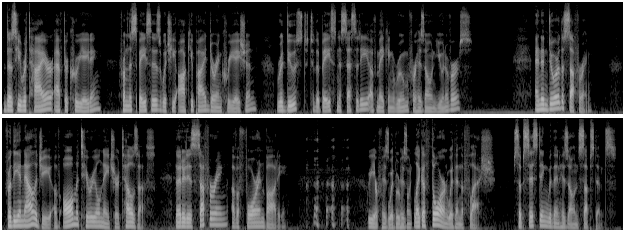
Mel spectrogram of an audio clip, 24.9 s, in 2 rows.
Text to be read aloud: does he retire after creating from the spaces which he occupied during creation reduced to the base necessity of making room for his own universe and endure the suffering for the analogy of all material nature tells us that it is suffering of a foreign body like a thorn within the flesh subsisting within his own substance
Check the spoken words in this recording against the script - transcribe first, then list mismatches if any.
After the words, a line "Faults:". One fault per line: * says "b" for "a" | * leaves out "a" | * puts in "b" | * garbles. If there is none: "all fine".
does he retire after creating from the spaces which he occupied during creation reduced to the base necessity of making room for his own universe and endure the suffering for the analogy of all material nature tells us that it is suffering of a foreign body [garbled] like a thorn within the flesh subsisting within his own substance
Faults:
* garbles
